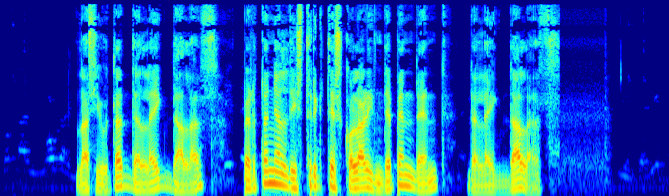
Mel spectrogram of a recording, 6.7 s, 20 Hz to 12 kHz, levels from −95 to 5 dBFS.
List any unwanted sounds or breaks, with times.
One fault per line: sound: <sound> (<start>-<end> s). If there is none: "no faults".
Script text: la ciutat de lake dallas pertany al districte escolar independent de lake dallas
no faults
